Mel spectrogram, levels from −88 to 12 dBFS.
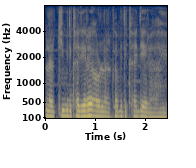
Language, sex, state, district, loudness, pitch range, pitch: Hindi, male, Arunachal Pradesh, Longding, -16 LUFS, 125-140 Hz, 135 Hz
